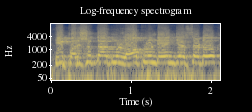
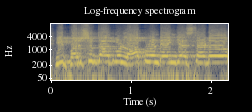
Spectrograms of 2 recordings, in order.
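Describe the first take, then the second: The two takes are said the same way.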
